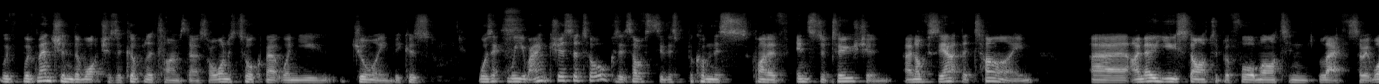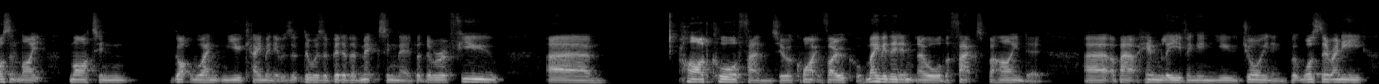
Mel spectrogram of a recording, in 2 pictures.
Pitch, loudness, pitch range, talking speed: 110 Hz, -28 LUFS, 100-125 Hz, 220 wpm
